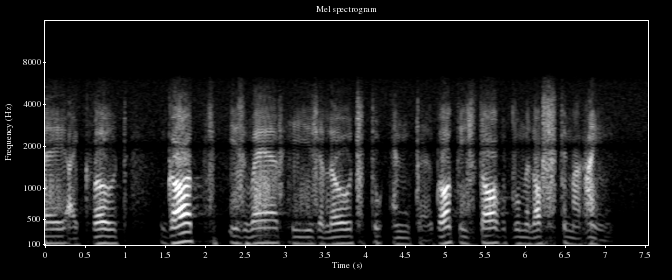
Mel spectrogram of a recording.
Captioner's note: foreign language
